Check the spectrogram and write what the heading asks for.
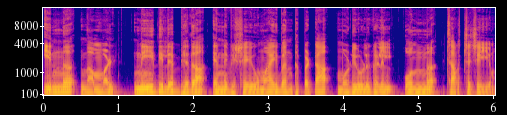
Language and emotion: Malayalam, neutral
